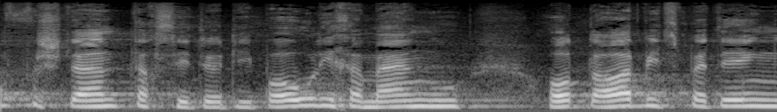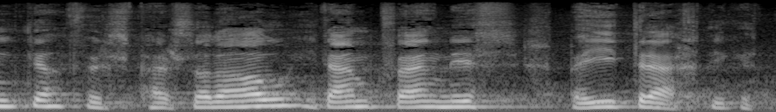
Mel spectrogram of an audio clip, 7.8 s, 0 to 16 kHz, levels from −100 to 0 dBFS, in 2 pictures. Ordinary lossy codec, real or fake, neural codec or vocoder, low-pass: none; real; none; 14.4 kHz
